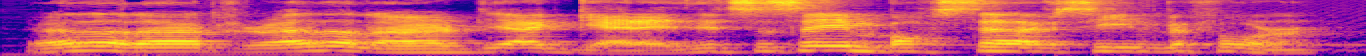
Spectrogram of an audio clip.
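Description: A drunk young gamer from Sweden, strong Swedish accent, rambles through casual commentary while livestreaming a video game, giggling, slurring, and restarting words. His fairly high voice is fast with lively intonation and going hoarse, over soft background music.

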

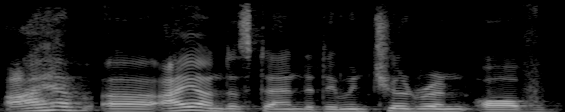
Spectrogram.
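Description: A man's voice: fairly high pitch, moderate pace. A middle-aged man with an educated Indian accent, questioning formally and courteously as a television talk show host. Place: indoor office set.

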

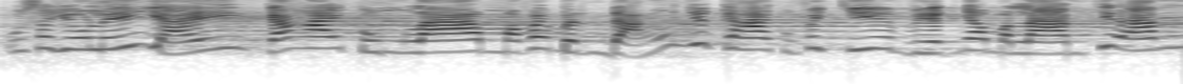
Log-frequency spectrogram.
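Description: Woman, stage comedy sketch, scolding tone, high pitch, bright voice, hall reverb. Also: fast, slight background noise. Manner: scolding, argumentative, addresses the audience. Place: theater stage with audience.

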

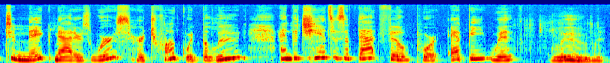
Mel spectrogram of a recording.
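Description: Reading aloud from a children's picture book, an older woman with a higher-leaning voice uses an expressive, deliberate manner. She sinks into whispers at times and tosses in little asides to those listening.

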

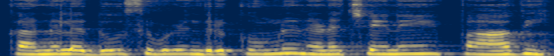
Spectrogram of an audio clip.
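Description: A woman's voice: medium pitch, completely flat delivery, moderate pace, dark tone, natural voice. Woman voicing a grieving old grandmother. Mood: lamenting. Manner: lamenting, pleading, raw with tears. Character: grieving elderly grandmother, widowed young, stubborn.

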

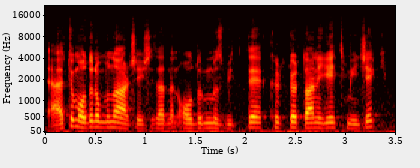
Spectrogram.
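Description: A young man casually commenting on his own gameplay as a YouTuber, talking in a halting, stumbling way with frequent restarts and a flat, subdued delivery. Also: a little high, a little hiss or hum. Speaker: gaming YouTuber.

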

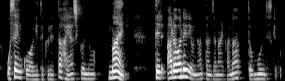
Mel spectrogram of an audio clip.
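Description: A woman's voice: medium pitch, dark tone. A young adult woman telling a ghost story as a guest, dramatic, dropping to whispers and acting out voices.

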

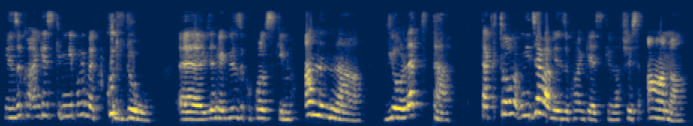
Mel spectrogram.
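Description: A woman teaching a spoken English lesson, explaining with lively "okay?" check-ins. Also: on the high side, normal speed. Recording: echoey room, mic at a distance, dull lo-fi sound.

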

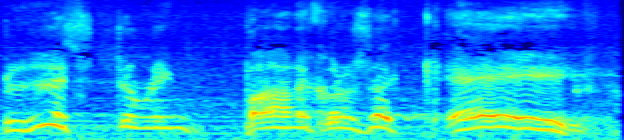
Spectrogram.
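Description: An actor playing a gruff, big-hearted, blustery older sea captain with a gravelly voice in a radio drama. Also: male voice, high voice, extremely slow, loud music behind the voice, heavily acted. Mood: astonished, flustered. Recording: noisy sound effects behind.

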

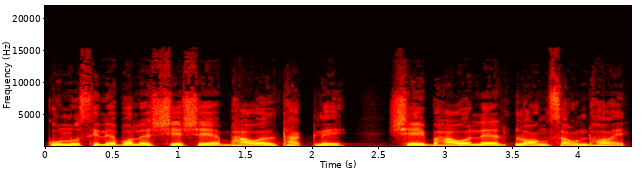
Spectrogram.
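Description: A man's voice: on the low side, fairly quick, a little mellow, no echo, studio quality. A man giving a patient, scripted spoken lesson as an English pronunciation teacher, explaining step by step and checking in with learners.

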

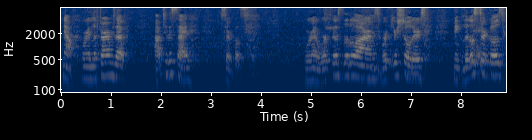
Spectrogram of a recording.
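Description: A woman's voice: on the low side, normal speed, long pauses. A woman leading a workout as an aerobics instructor, calling out short encouraging cues and counts while she exercises. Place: large carpeted room with high vaulted ceiling, indoors. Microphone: camera a few metres away. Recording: roomy, distant mic, clearly noisy.

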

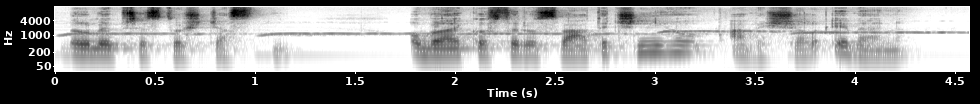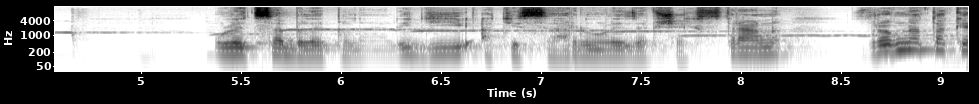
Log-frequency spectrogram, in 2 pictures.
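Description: A woman reading a storybook aloud with calm, even narration. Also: deep voice, a little hiss or hum.

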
